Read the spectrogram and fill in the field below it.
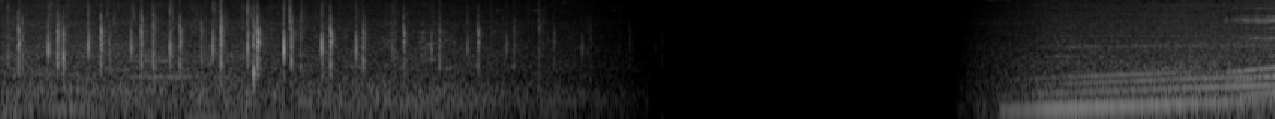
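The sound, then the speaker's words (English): A car engine roars up and accelerates steadily, its pitch climbing as it drives off. It follows a busy stretch of clattering, knocking noises and a few seconds of silence. “Come on, let's follow the car.”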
